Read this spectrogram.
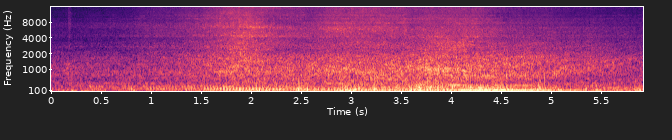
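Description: A motorcycle approaches and rides past with a rising engine hum.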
